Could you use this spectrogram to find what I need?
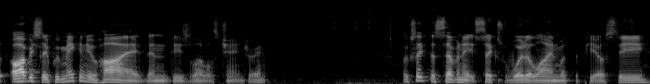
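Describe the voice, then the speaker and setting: Over a silent background in a very clean recording, a man speaks at a fairly low pitch with ordinary pitch variation. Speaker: crypto chart analyst streamer. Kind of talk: live stream chart analysis. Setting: live stream. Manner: fast.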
